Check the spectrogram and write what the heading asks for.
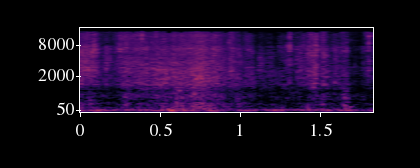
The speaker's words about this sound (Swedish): enda man kommer höra i inspelningen är folieprassel. Mm. Fucking fyra lager.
